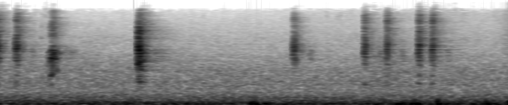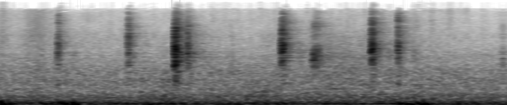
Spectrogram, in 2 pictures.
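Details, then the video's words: Magpies calling around a park: harsh, dry, broadband chattering bursts, single and in quick clusters of two or three, scattered irregularly over steady low traffic-like rumble. "Parque con aves (urracas graznando)"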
